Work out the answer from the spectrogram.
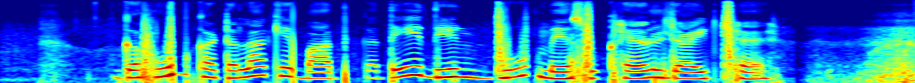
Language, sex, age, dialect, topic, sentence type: Maithili, female, 25-30, Southern/Standard, agriculture, question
